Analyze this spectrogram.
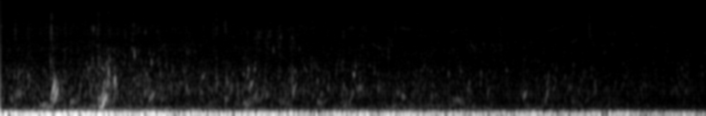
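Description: Small river flowing and gurgling, with many small bubbling plips over a steady low rumble. The sound fades out gradually.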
